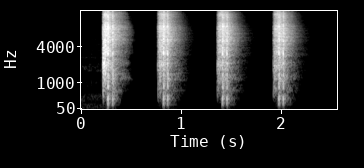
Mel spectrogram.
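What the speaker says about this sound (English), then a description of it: "So this is precocking turned off. It will burst fire a little bit." A G&G airsoft AEG with precocking switched off fires four short, sharp bursts, each a crisp mechanical crack-rattle, evenly spaced about half a second apart and loud and close, with silence between.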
